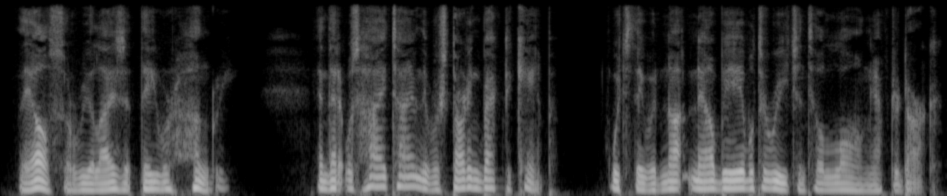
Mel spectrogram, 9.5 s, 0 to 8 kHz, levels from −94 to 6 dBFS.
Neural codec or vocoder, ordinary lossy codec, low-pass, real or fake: none; AAC, 48 kbps; 7.2 kHz; real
